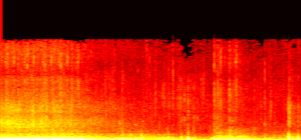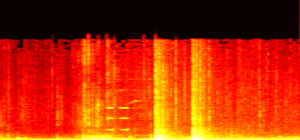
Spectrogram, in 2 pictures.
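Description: Flames crackle and roar nearby.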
